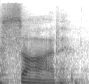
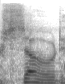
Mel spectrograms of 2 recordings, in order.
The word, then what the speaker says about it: sod: But the last, the sod, or sowed, actually, is how it would be pronounced, is the revelational truth of Scripture.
